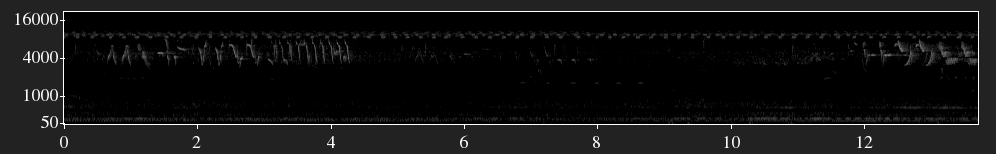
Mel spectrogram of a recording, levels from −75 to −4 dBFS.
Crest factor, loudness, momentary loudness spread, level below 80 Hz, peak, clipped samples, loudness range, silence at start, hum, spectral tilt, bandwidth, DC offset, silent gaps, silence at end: 20 dB; -46 LUFS; 9 LU; -82 dBFS; -30 dBFS; under 0.1%; 7 LU; 0 s; none; 0 dB/octave; 15 kHz; under 0.1%; none; 0 s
